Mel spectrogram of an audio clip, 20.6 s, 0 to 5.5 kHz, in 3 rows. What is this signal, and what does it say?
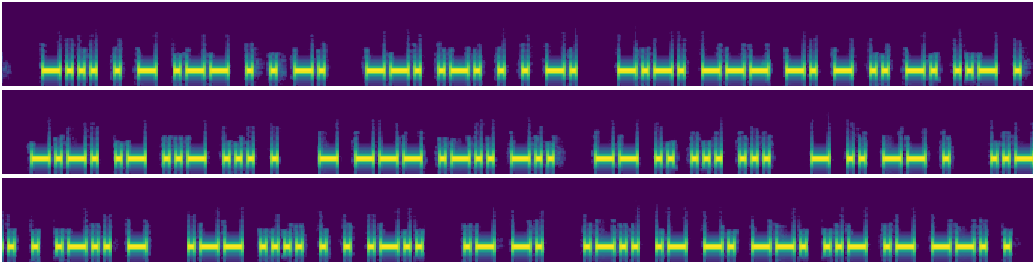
Morse code, heard as a keyed tone, about 30 wpm, 500 Hz. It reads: BETWEEN GREEN CONTINUE CAUSE TOLD MISS TIME FELT WHEEL AN LANGUAGE
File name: 632 Words 30WPM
